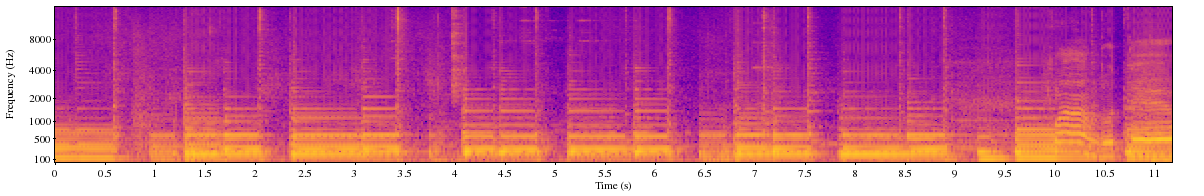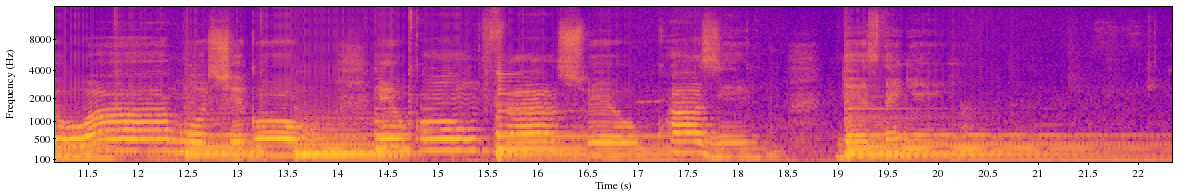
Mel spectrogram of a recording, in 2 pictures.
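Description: Acoustic guitar strummed in a steady rhythm, with a sung melody coming in around the middle. A final chord is struck near the end and left to ring out and fade.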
